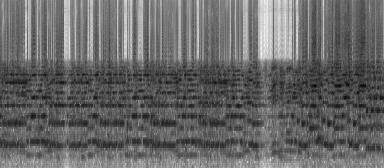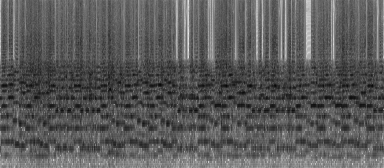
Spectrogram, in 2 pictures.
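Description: Accordion playing a melody in quick successive notes, with a brief break about five seconds in before the playing picks up again.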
